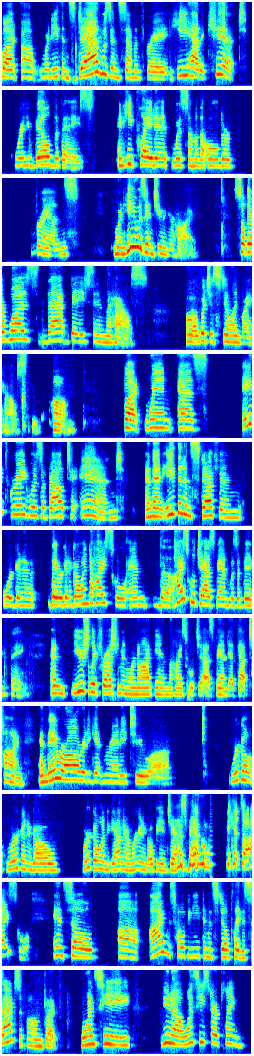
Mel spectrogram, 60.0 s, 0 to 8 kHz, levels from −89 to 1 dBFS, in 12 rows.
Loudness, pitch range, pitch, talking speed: -20 LUFS, 200-260 Hz, 225 Hz, 150 wpm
